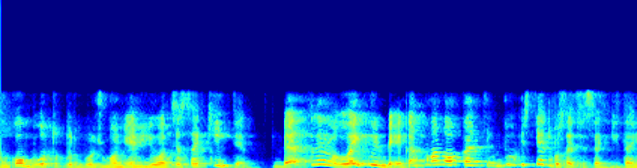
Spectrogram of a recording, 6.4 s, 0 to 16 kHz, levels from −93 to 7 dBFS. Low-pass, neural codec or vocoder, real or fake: 7.2 kHz; codec, 16 kHz, 4 kbps, FreqCodec, smaller model; fake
